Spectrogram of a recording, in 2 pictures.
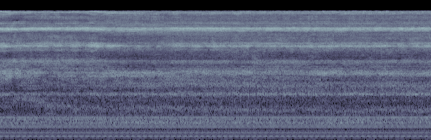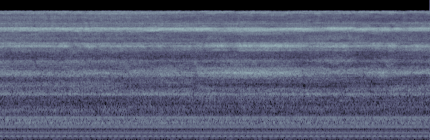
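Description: Steady mechanical hum with a hissing spray sound, continuous and unchanging, from a running aerosol nebulizer.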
